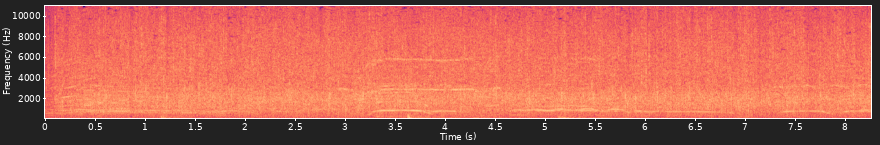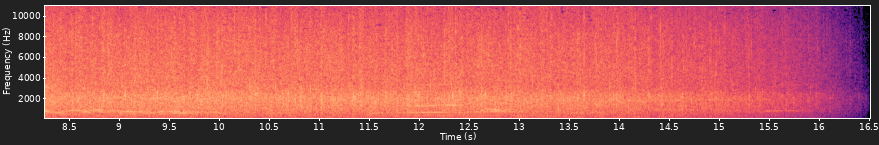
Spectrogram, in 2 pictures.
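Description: People in a crowd whistle and cheer.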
